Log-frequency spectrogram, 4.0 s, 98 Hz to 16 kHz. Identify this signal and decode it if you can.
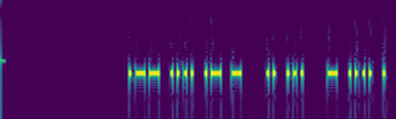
Morse code, heard as a keyed tone, about 36 wpm, 700 Hz. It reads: WHAT IS THE
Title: Sentences from Top 1000 Words - Review Part 4 - 35wpm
